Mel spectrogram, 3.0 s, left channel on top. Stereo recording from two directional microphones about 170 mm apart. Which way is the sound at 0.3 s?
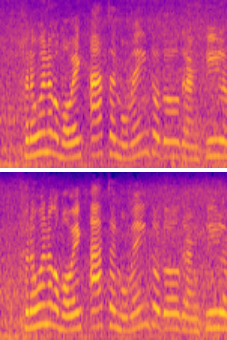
10° left (ahead or behind).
